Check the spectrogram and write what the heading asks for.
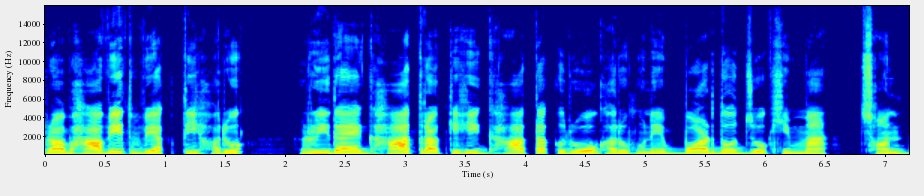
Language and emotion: Nepali, neutral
